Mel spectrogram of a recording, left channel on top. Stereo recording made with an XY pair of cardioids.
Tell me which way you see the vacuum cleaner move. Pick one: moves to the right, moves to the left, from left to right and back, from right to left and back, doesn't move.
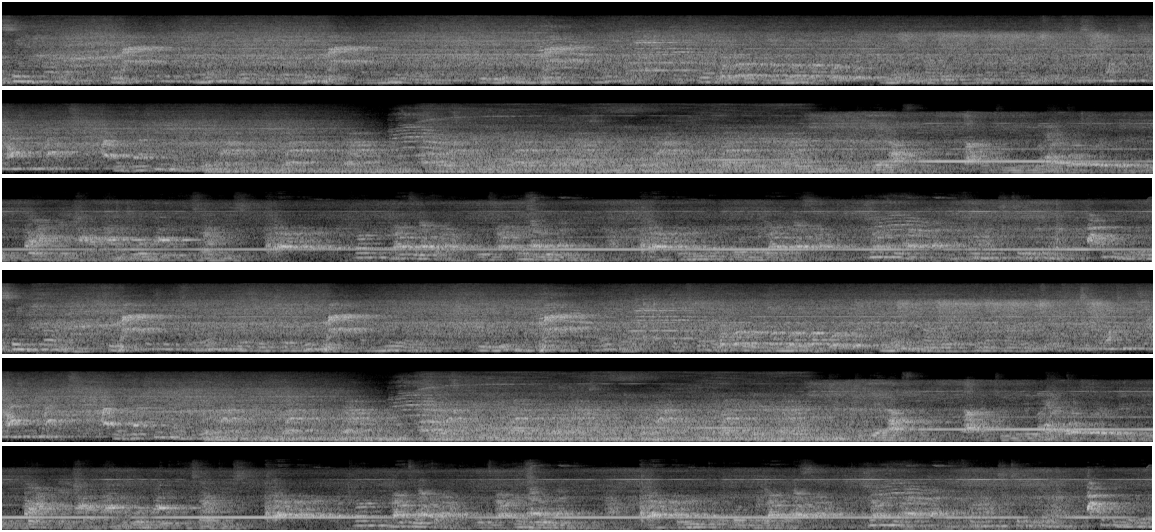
from left to right and back.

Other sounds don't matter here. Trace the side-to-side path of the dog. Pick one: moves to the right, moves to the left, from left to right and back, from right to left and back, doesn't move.
doesn't move.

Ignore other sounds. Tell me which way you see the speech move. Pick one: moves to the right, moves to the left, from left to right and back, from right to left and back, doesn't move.
doesn't move.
